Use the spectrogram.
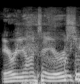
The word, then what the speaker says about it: Ariante Ursary: Should I say his name for you, Mark? Ariante Ursary? You got it?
